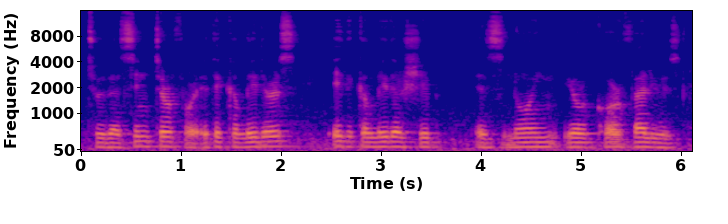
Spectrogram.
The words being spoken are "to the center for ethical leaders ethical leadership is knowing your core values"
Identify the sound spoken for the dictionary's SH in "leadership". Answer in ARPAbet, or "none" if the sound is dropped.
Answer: SH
